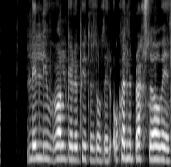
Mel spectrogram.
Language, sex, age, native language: Icelandic, male, 12, Icelandic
